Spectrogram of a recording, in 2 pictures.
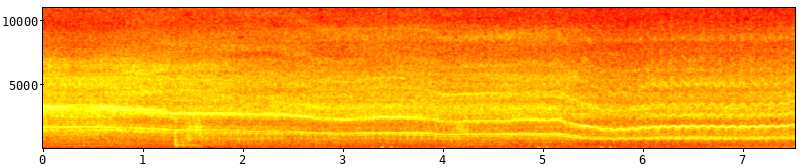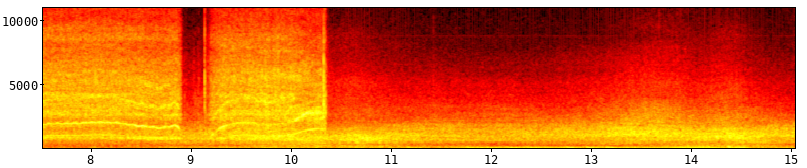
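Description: A power drill bores a tap hole into a tree trunk, its loud, steady whine sliding slightly in pitch for about ten seconds before cutting off, leaving quieter scraping and handling noise.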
